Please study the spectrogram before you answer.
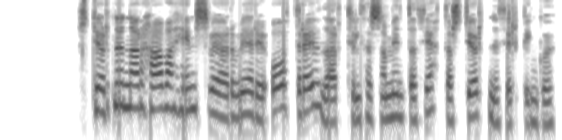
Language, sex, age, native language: Icelandic, female, 30-39, Icelandic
